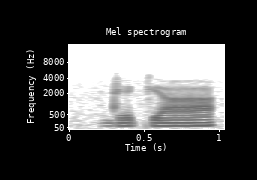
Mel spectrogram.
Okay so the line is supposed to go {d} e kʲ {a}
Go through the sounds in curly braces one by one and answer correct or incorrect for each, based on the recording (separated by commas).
correct, correct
